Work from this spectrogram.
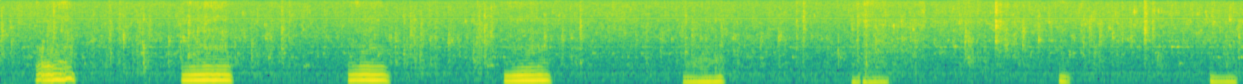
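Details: Domestic cat named Nino sleeping and dreaming indoors, giving low, tonal, buzzy snores in short bursts repeated about every two to three seconds, some rising slightly, with a quiet room background.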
